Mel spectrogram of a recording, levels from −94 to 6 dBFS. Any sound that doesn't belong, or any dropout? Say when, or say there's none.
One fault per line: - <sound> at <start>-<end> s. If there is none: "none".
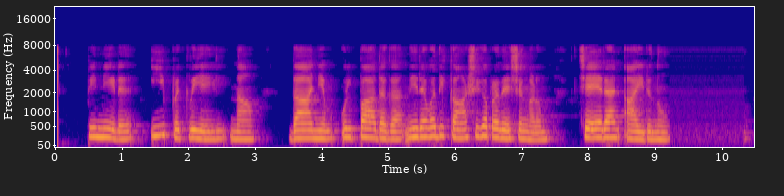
none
